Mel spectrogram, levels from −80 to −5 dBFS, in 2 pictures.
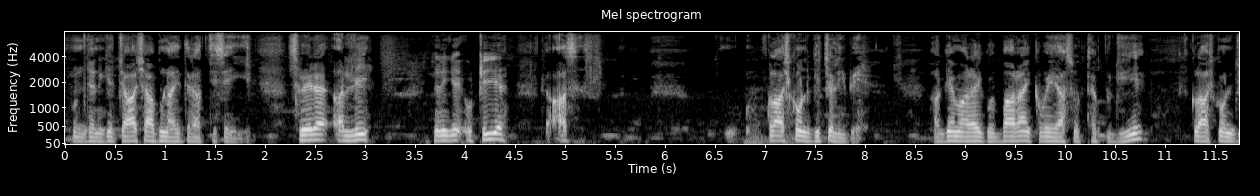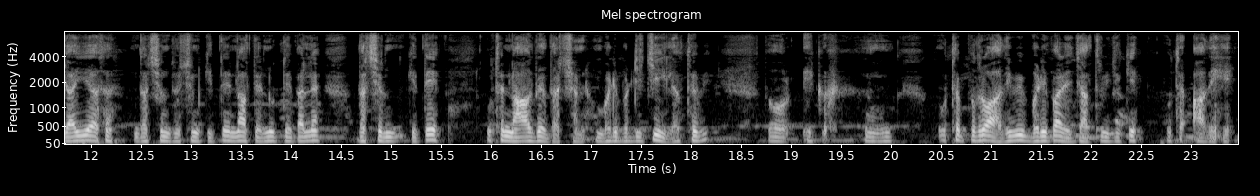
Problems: none marked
